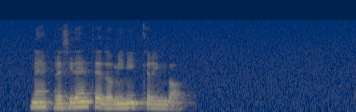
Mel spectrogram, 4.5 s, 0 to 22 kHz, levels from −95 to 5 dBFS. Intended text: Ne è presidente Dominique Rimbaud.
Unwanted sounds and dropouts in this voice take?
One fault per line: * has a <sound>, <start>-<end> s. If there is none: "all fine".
all fine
